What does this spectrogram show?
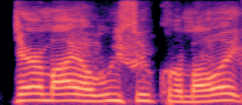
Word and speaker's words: Jeremiah Owusu-Koramoah: I think, is I'm going to say his name wrong, the Notre Dame linebacker, Asamu. Say it for me, please. Jeremiah Owusu-Koramoah.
